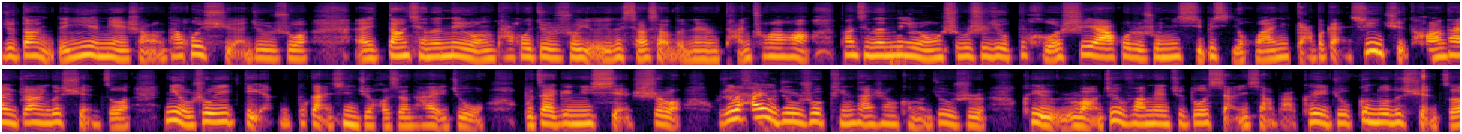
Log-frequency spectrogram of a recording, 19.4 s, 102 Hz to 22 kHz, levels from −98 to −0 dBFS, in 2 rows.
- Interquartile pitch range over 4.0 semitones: No, average, 3.5 semitones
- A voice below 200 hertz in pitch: No, high, 215 Hz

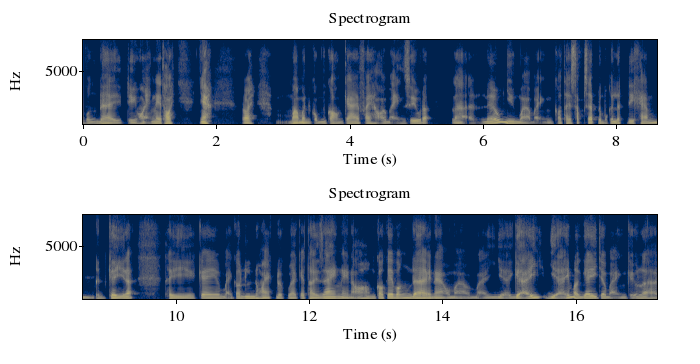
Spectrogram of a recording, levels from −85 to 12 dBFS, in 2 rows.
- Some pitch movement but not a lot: Yes, average, 4.7 semitones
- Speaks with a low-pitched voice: Yes, low, 110 Hz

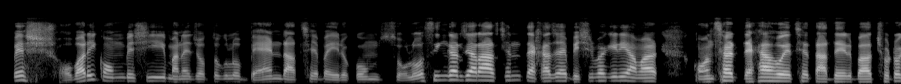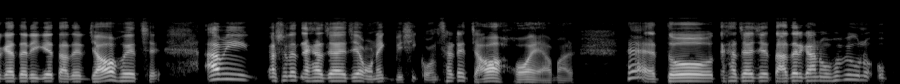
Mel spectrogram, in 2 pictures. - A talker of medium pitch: Yes, medium, 155 Hz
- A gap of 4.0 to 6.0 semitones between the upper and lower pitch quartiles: Yes, average, 4.3 semitones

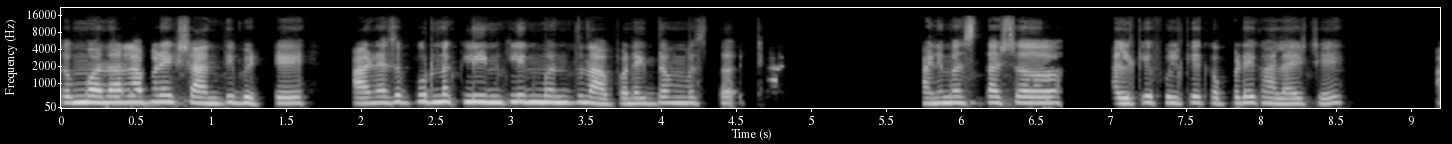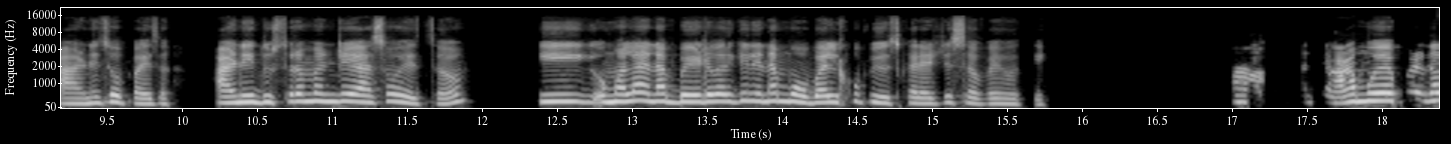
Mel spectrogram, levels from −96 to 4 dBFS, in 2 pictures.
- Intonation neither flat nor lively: Yes, average, 3.7 semitones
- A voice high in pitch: Yes, high, 245 Hz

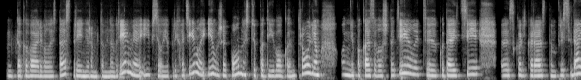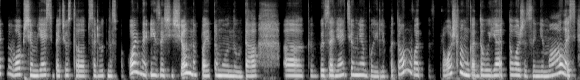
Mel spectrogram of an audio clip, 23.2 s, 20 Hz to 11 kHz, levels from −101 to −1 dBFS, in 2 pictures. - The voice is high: Yes, high, 220 Hz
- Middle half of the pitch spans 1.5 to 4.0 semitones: Yes, average, 2.8 semitones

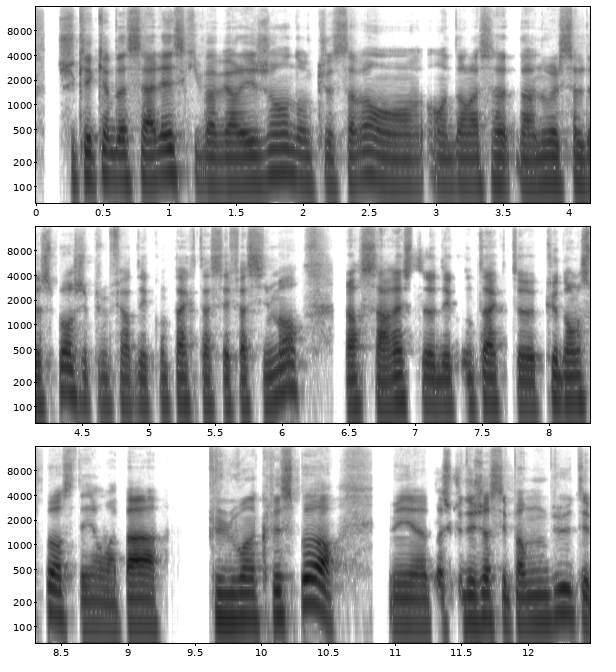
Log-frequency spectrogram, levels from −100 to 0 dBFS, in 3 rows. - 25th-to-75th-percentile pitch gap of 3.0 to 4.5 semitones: No, narrow, 2.6 semitones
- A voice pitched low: Yes, low, 115 Hz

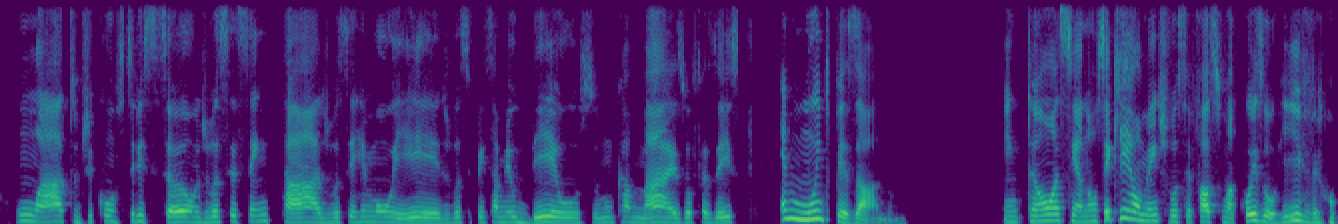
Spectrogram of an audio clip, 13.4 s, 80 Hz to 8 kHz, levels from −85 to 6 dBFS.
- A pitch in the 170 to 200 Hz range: Yes, medium, 185 Hz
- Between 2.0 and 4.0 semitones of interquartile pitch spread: Yes, average, 3.3 semitones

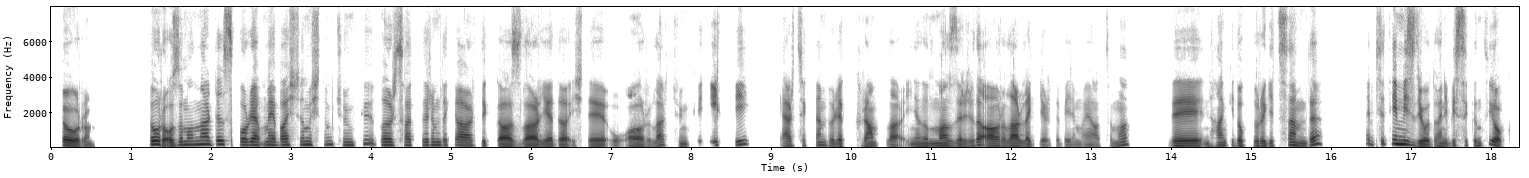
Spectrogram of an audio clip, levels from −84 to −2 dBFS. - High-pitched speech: No, low, 135 Hz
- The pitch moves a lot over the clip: Yes, wide, 7.3 semitones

